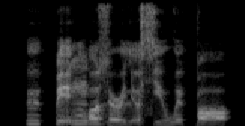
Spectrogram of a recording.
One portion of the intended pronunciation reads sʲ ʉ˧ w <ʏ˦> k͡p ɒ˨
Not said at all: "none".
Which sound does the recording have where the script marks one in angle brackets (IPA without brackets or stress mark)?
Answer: ʏ˦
